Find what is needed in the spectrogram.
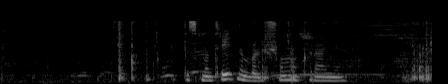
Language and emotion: Russian, neutral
